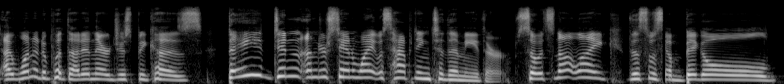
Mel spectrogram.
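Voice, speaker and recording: A woman with a smooth, clear voice chats casually as a podcast co-host, her pitch moving in animated swings. She is informal and jokey, and the sound is close and dry. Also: dry recording. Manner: informal, jokey, quick to laugh. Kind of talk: casual conversational true-crime comedy podcast chat. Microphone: close podcast microphone.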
